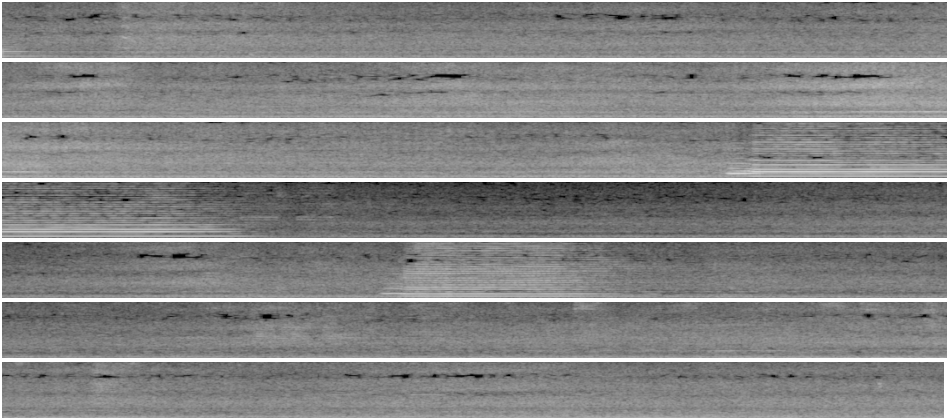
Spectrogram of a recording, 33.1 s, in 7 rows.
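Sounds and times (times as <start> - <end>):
train horn blast: 0.0 - 0.4, 9.0 - 9.8, 13.0 - 15.8, 20.8 - 22.2
train rumbling past: 0.0 - 33.0.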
